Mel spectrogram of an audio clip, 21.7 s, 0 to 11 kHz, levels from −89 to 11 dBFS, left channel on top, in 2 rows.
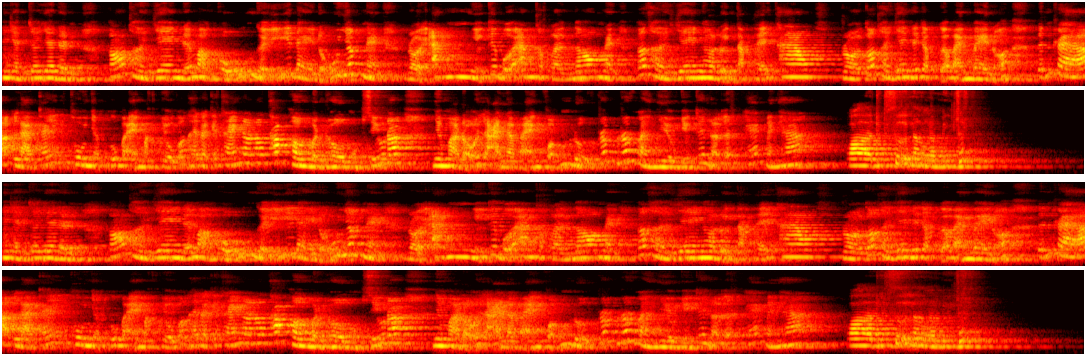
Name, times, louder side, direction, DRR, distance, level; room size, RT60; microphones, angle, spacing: voice 1, 0.0-18.9, left 2 dB, 45° left, -2 dB, 2.7 m, -24 dB
voice 2, 19.3-20.5, left 2 dB, 85° left, 0 dB, 2.6 m, -22 dB
12.5 x 10.5 x 8.6 m, 1.4 s
head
